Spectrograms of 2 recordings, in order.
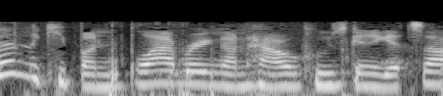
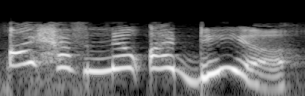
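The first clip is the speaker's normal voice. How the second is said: high, slow singsong reply; exaggerated swooping "no idea"; clueless character; 11 semitones higher than usual. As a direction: draw it out high, utterly clueless. Character answers puzzled.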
